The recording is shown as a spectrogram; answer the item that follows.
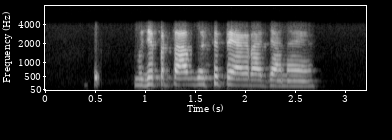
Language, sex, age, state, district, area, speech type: Hindi, female, 18-30, Uttar Pradesh, Pratapgarh, rural, conversation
